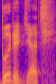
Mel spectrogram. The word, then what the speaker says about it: Buttigieg: Moving on to South Bend, Indiana, Mayor Pete, Mayor Buttigieg, is that the correct pronunciation?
